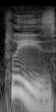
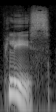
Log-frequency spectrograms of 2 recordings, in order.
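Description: First: The word ends with a z sound. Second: The word ends with an s sound. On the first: "The Z sound ... we have it quite frequently in words such as" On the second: "which they pronounce routinely as an S"

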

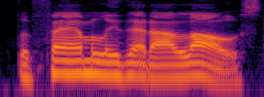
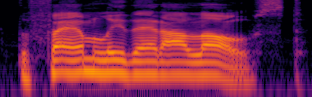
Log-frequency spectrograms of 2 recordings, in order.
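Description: Both takes have the same delivery.

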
